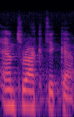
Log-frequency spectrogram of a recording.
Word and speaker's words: Antarctica: it's going to be antarctica okay i'm going to pronounce it the way it has to be pronounced because some people are pronouncing it in a wrong way they do not pronounce the k okay which is a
